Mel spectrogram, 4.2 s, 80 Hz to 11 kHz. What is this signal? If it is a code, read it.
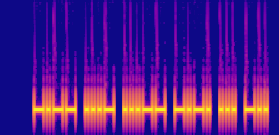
Morse code, heard as a keyed tone, about 25 wpm, 700 Hz. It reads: YV3CSD
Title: DXCC-100 Call Signs - 6 Characters - Repeated 2x - 25wpm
